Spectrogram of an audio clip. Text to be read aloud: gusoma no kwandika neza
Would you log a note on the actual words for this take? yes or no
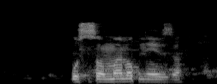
yes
